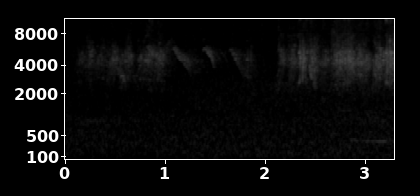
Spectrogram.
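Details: Common house martins massing before flight, giving quick, buzzy twittering notes and short downward chirps that swell louder toward the end as the flock chatter thickens.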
